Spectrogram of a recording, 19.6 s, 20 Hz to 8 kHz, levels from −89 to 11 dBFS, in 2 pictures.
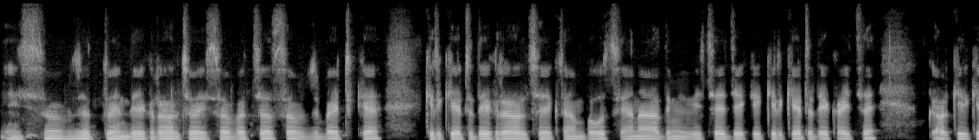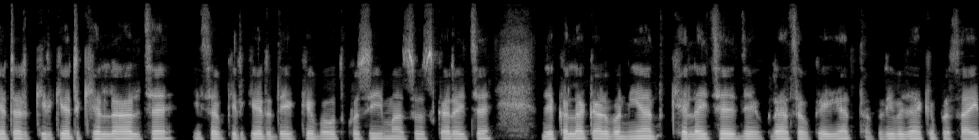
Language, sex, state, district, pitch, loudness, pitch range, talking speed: Maithili, male, Bihar, Begusarai, 130 Hz, -18 LUFS, 125-130 Hz, 190 wpm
